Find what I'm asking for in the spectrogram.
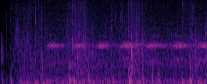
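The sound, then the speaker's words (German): European tree frogs croaking in a moor: a faint, steady rasping chorus with a sustained higher note, set against soft background noise. “Und der Laubfrosch quakt zur Brautschau.”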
